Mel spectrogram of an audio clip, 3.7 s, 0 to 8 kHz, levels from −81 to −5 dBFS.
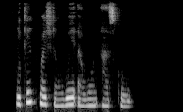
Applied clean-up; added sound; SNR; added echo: neural mask model DeepFilterNet 3.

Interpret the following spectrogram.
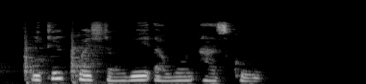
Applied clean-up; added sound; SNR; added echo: classical method WPE with log-MMSE.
